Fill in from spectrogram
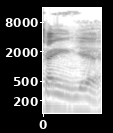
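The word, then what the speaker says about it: Achane: Devin, I think Achanye is how you say his last name. Is that right? – It's like a Shane or something? – Shane. He's really good.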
